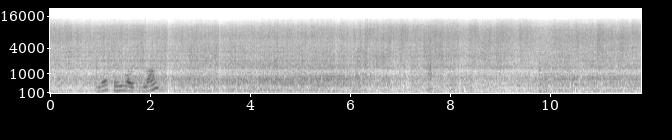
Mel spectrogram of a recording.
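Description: A spatula scrapes and stirs against a metal pan.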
